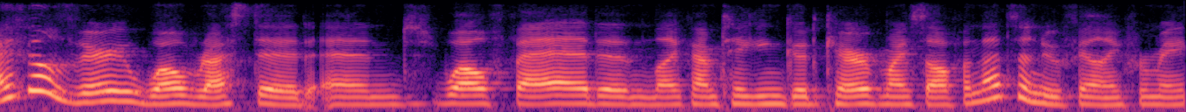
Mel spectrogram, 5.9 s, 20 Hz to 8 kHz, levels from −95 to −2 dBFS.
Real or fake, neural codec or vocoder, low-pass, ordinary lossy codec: real; none; 7.2 kHz; Opus, 24 kbps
